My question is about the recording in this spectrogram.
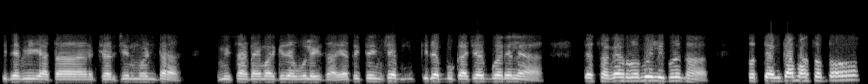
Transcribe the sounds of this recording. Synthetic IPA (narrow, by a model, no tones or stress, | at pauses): kit̪ʰɛbiːat̪at͡ɕəɾt͡ɕiːnm̤əɳʈ̪a | misaʈajmaɾk̬it̪ɛbuləjt͡sajat̪it̪ẽɲt͡ɕekit̪ɛbukat͡ɕeɾbəɾelea | t̪esəɡɭãɾomilipɾət̪ɦa | sɔt̪jaŋkamasɔt̪ɔ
